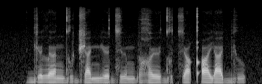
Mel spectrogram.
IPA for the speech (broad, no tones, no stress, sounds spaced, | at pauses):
ɡʲ œ l ɐ n d u d͡ʒ a mʲ œ d͡z ʏː m b ʏ ʁ ʏː d u t͡s ʏː qʼ o j a bʲ u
